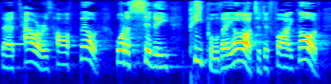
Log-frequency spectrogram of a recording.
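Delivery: high, loud scornful ridicule; mocking derision. Israelites hearing the story of Babel, loudly mocking. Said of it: "The Israelites, when this story was being told, had been laughing".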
